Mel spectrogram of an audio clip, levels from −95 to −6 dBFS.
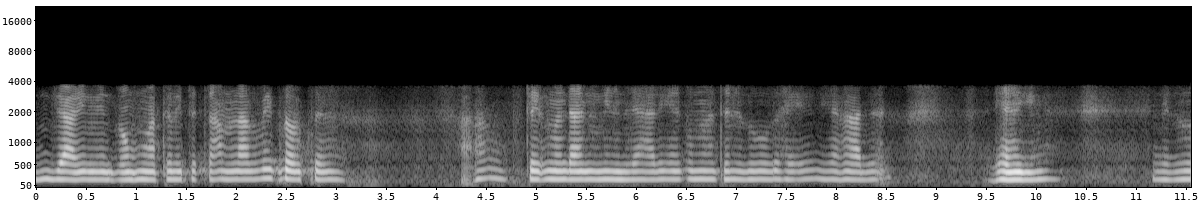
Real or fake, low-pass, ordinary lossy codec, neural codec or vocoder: fake; 3.6 kHz; none; codec, 16 kHz in and 24 kHz out, 0.4 kbps, LongCat-Audio-Codec, two codebook decoder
